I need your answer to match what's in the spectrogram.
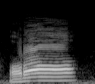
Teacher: را هذا مد طبيعي، ألف مسبوقة بفتحة، نمدها بمقدار حركتين، ونحرص ألا نخرج في آخرها همزة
